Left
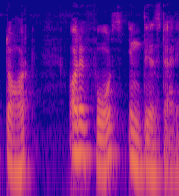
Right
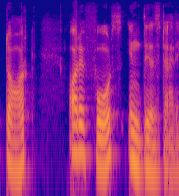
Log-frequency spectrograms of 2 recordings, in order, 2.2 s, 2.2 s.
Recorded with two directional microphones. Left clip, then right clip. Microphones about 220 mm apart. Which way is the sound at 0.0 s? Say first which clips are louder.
Right 11 dB; 45° right (ahead or behind).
